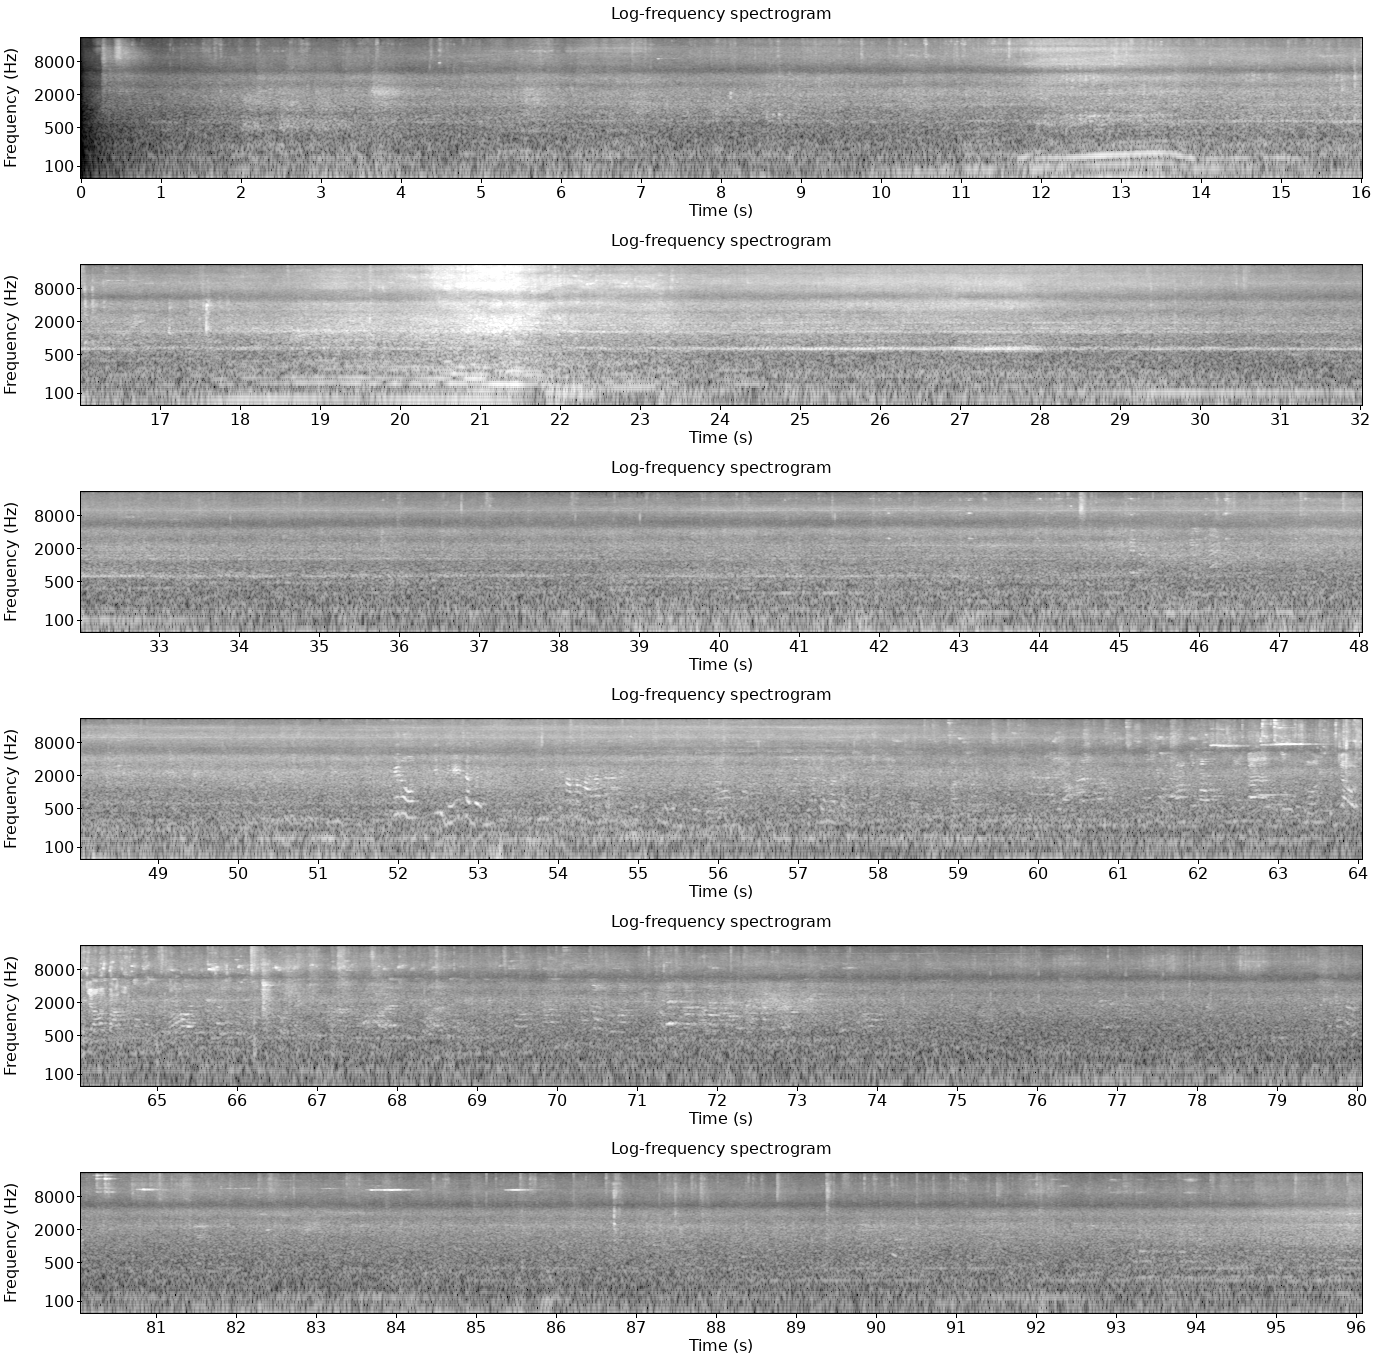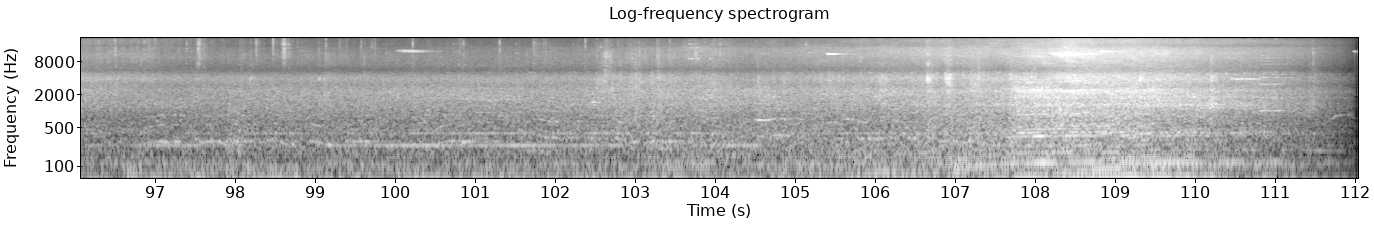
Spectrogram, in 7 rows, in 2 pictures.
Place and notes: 中山區晴光里, Taipei City - Walking in the alley
Walking in the alley, Environmental Noise, Site noise
Sony PCM D50+ Soundman OKM II
Taipei City, Taiwan, 27 April 2014, 10:58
